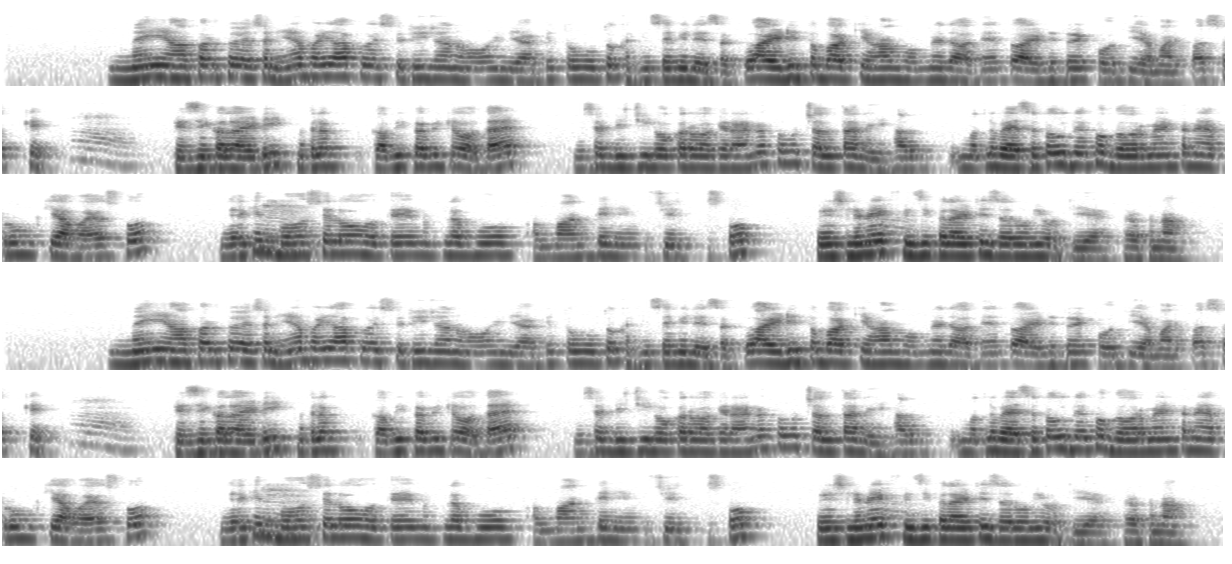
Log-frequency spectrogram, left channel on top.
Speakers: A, on the left (about 45°); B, in the centre.
A: नहीं यहाँ पर तो ऐसा नहीं है भाई आप सिटीजन हो इंडिया के तो वो तो कहीं से भी ले सकते हो आईडी तो बाकी हाँ घूमने जाते हैं तो आईडी तो एक होती है हमारे पास सबके
B: हाँ
A: फिजिकल आईडी मतलब कभी कभी क्या होता है जैसे डिजी लॉकर वगैरह है ना तो वो चलता नहीं हर मतलब ऐसे तो देखो गवर्नमेंट ने अप्रूव किया हुआ है उसको लेकिन
B: हम्म
A: बहुत से लोग होते हैं मतलब वो मानते नहीं उस चीज को तो इसलिए ना एक
B: हाँ
A: फिजिकल आईडी जरूरी होती है रखना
